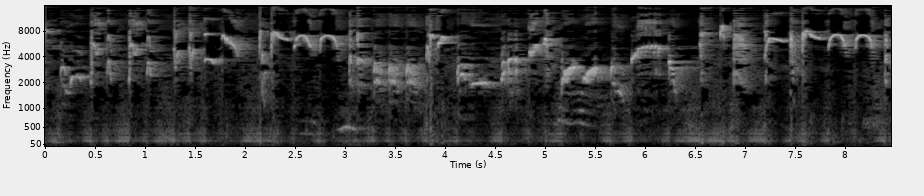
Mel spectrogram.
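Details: Chestnut-capped thrush (anis kembang) singing a dense, varied song of high whistled notes, sweeping slurs and quick chattering phrases with hardly a pause over eight seconds; a faint low hum runs beneath.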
